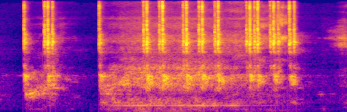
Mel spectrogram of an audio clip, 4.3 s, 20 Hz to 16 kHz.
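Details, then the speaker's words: Concord furnace with the thermostat turned up: rapid bursts of sharp, dry clicking over a faint hum, affecting vent motor speed. A relay on the control board is chattering, likely from blower vibration breaking solder at the 12-pin connector. "all right this is a Concord furnace turned it on thermostat up listen to that here the clickity click it's affecting the speed of the vent motor"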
